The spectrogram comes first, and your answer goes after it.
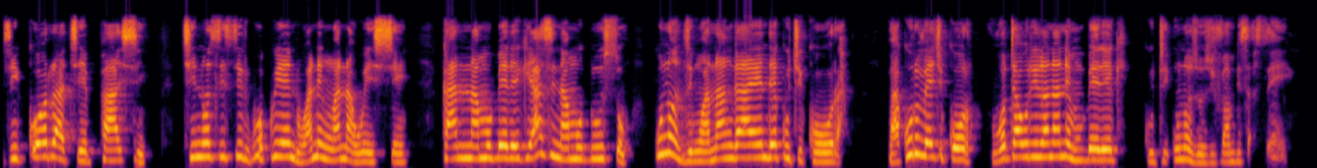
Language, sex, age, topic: Ndau, male, 25-35, education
